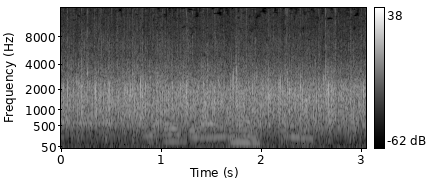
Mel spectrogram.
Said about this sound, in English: Clap that shit up.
